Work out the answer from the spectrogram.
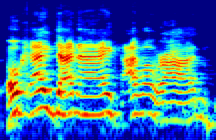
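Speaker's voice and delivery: slow, high-pitched simpleton impression; Forrest. Answering Jenny's call to run, slow earnest movie impression. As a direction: play the earnest film hero, stretching the words. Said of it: "I'd be like Forrest".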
